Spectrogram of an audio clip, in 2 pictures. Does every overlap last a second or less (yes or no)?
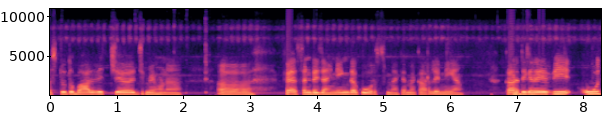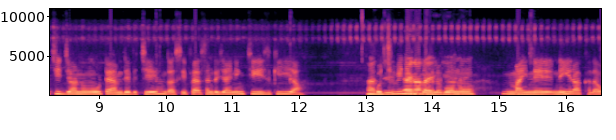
no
